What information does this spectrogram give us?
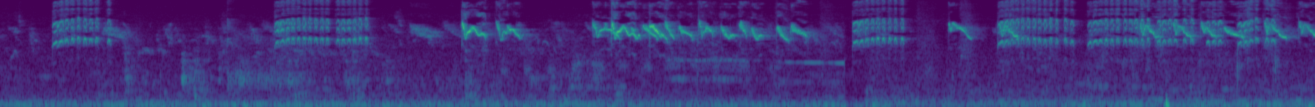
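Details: Japanese white-eye delivering bursts of high buzzy trills and quick slurred chirps, separated by short silences, growing louder and busier in the middle.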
